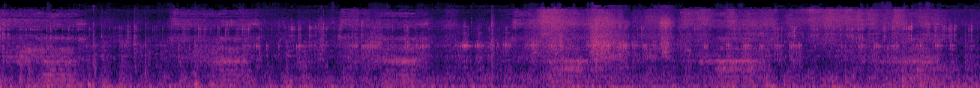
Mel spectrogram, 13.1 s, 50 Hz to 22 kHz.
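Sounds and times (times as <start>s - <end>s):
steady low train rumble: 0.0s - 13.0s
man snoring: 9.2s - 10.4s.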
